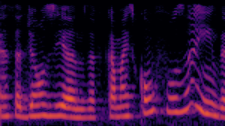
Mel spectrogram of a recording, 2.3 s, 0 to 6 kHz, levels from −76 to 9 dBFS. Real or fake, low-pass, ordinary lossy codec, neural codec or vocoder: real; 5.4 kHz; none; none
